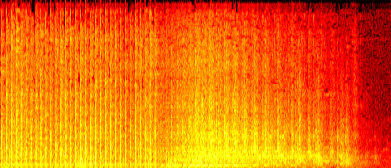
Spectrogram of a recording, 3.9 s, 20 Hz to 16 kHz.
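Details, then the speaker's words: 1976 Gravely 816 twin with the choke held open manually, started on old gas: sharp even pops about twenty a second, then sputters and fades, firing on the right-hand cylinder only; owner is almost sure the other side's exhaust valve is stuck open. "It's only running on the right-hand cylinder. I'm almost 100% sure that the exhaust valve on this side is stuck open, so it would be nice if it would just tink and go in, but I doubt it."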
